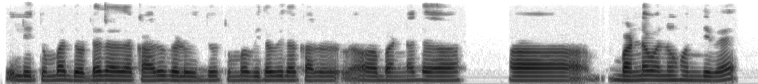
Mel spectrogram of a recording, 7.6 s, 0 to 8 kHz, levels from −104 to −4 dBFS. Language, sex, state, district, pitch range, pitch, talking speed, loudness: Kannada, male, Karnataka, Bangalore, 145-150 Hz, 150 Hz, 95 wpm, -19 LUFS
